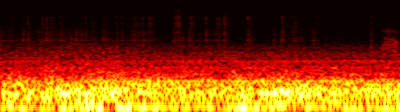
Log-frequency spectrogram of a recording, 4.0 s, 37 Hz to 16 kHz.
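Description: Ford Mondeo ST220 with its 3.0 V6 running at a steady pace, heard from inside the cabin, with a steady low rumble of tyres on cobblestone paving. Irregular light clicks and rattles are scattered throughout.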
